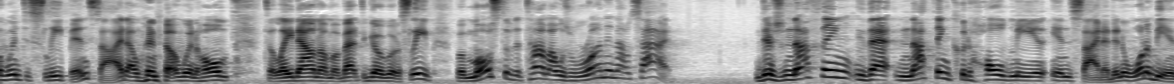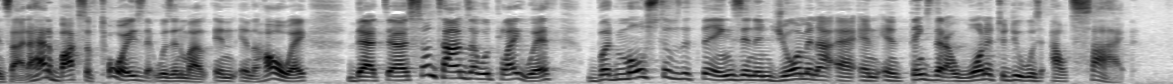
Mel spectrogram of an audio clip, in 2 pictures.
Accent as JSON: {"language": "English", "country": "Ukraine", "tie": "born or raised there", "said": "Now, I was born in 1982 in Ukraine. I lived on the farm."}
